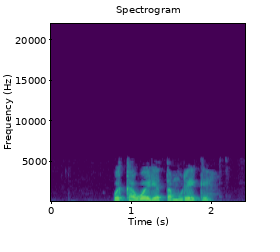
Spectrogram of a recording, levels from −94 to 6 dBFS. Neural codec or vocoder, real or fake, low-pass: none; real; 5.4 kHz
